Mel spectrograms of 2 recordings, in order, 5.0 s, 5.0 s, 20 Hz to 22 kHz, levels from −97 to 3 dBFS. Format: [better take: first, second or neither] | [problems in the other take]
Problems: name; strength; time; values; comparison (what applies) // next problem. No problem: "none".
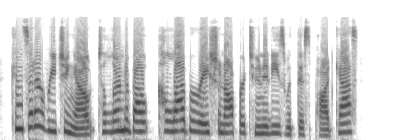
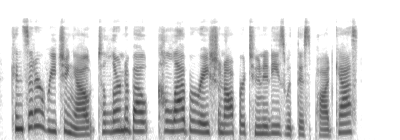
second | distortion; slight; 6% of the sound clipped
